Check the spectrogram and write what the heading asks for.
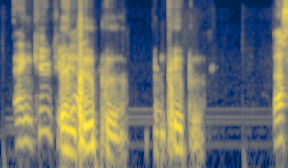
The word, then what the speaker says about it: Nkunku: If NKUNKU fails, like we have no hope of attackers, just no hope.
